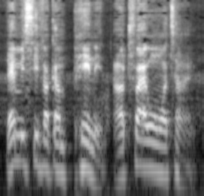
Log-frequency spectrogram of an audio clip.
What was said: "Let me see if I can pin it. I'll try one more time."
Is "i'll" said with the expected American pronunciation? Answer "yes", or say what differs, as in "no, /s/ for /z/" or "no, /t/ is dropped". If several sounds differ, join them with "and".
yes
